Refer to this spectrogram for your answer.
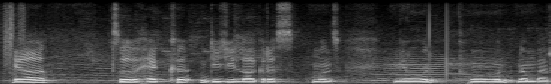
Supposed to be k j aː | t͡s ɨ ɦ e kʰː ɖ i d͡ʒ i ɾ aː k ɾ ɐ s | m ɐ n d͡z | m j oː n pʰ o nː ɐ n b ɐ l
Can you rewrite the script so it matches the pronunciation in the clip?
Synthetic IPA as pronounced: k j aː | t͡s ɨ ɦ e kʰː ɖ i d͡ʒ i l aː k ɾ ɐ s | m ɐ n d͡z | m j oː n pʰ o nː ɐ m b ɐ ɾ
